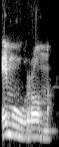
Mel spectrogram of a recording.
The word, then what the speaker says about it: Emurom: It's quite simplistic engine that I'm using, and yeah, it's called Emurom. That's how you're supposed to pronounce it, because it's a Finnish word that I made up.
